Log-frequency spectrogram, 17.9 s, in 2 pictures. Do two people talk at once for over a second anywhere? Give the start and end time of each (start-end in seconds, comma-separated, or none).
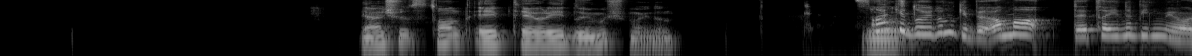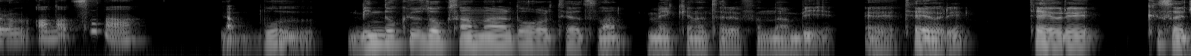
none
